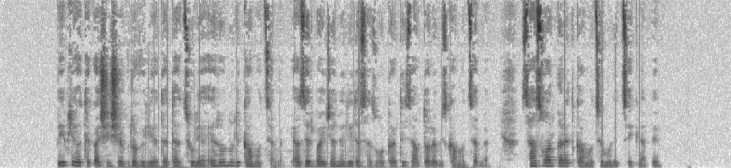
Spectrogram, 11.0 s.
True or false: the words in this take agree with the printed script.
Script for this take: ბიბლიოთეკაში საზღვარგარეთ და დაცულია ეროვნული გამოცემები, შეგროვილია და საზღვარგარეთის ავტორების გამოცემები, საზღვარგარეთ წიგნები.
false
